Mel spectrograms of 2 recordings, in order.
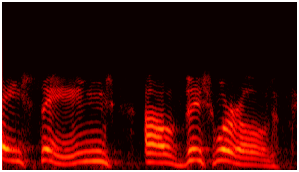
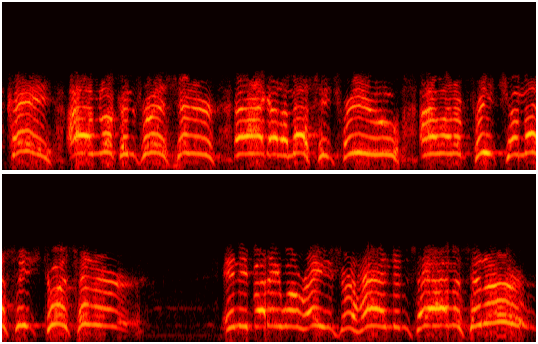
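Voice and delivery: high, loud, slow crying call; loud, high, tearful-edged street preacher call; preaching yell; 12 semitones higher, 11 dB louder than usual. Retold or imitated. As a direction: call out across the field. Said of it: "started yelling and screaming and preaching".

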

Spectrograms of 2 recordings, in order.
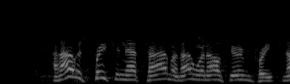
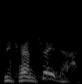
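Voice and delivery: ordinary talk

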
